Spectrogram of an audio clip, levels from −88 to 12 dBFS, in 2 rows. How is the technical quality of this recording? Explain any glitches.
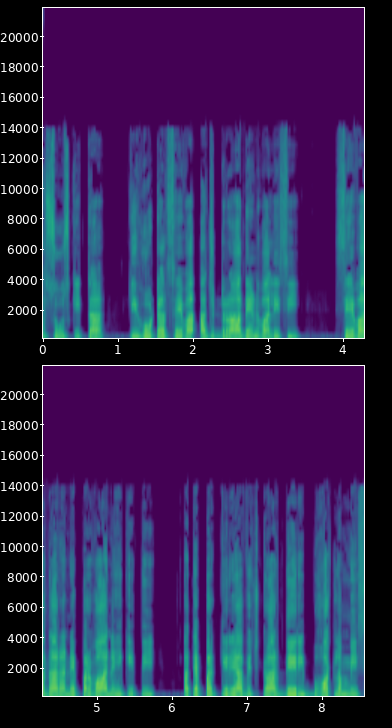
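No audible glitches or faults.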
